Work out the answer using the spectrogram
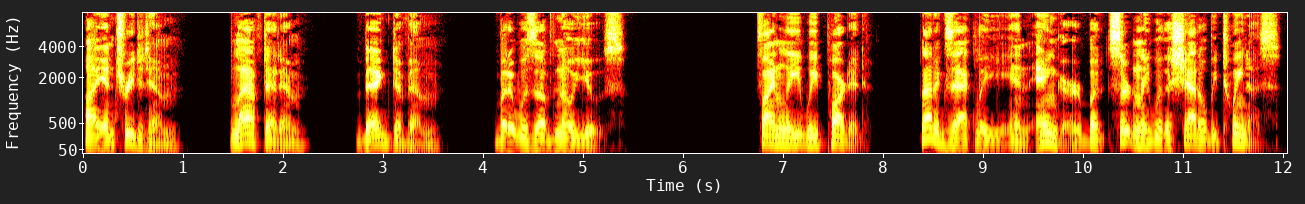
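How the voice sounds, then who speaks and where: Male audiobook narrator for classic fiction. Lowish register, lively swooping intonation, dramatic storytelling, dry close sound. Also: a little slow, no echo. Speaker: audiobook reader.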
